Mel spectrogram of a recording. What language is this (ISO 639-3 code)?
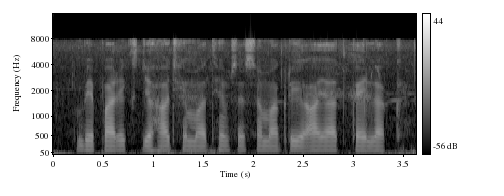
mai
